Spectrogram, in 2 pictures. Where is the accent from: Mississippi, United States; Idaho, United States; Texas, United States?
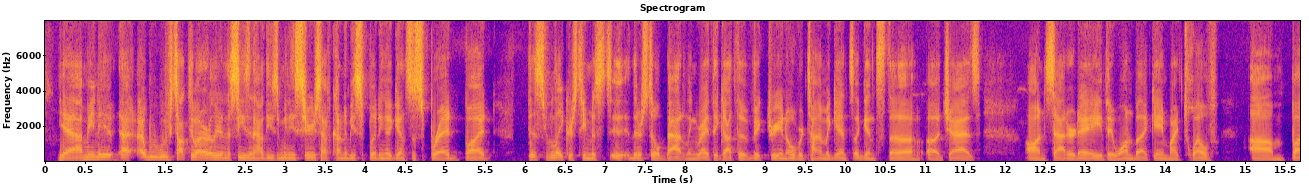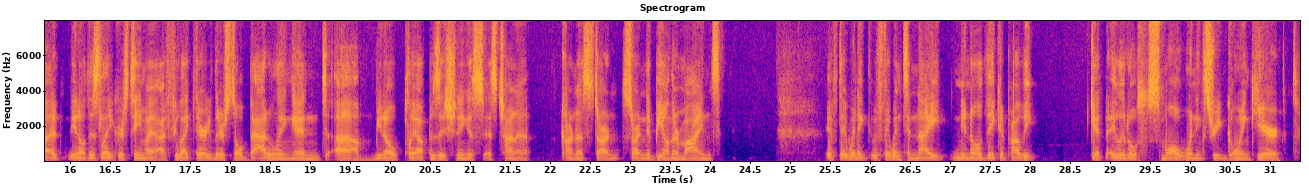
Texas, United States; Houston; my hometown team, the Houston Rockets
